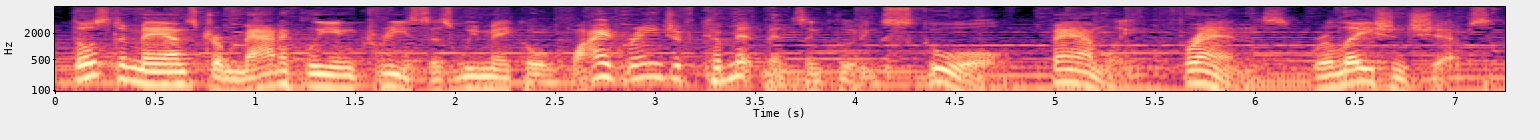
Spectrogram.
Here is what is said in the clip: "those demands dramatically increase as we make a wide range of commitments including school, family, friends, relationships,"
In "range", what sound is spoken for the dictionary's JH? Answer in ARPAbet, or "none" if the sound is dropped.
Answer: JH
